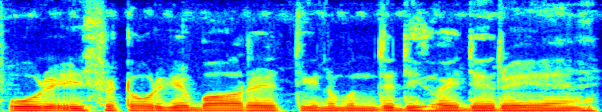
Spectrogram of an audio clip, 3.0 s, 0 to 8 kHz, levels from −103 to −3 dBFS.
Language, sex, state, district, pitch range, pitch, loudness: Hindi, female, Haryana, Charkhi Dadri, 120-125 Hz, 120 Hz, -15 LUFS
